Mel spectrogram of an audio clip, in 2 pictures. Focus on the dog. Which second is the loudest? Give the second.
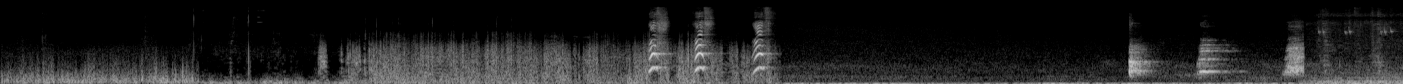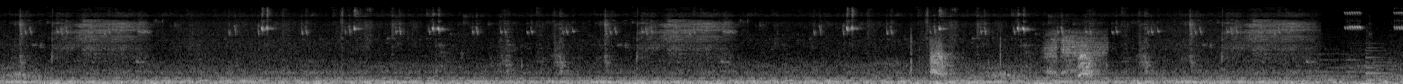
7 s.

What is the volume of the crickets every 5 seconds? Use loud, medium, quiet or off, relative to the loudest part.
off, off, loud, loud, loud, loud.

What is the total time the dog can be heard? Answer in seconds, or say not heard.
5 s.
